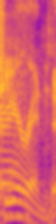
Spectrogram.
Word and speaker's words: Sheeran: Sheeran.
